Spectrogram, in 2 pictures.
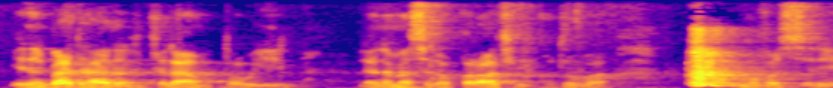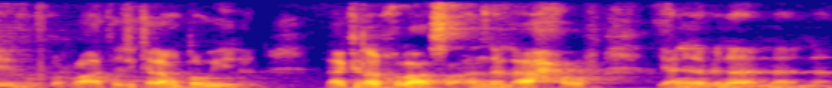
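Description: A man gives a mosque lesson, explaining patiently and testing his listeners with questions. His voice sits a touch high, with a gravelly, mellow grain. The sound rings with the long reverb of a large hall. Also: a little hiss or hum. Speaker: religious teacher. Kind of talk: mosque lesson to a live audience.

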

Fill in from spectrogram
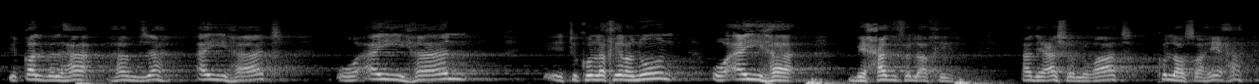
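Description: A man giving a Quran exegesis lesson, explaining step by step and quizzing his listeners with short questions. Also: sits high. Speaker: religious teacher. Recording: echoey hall, dull lo-fi sound.

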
